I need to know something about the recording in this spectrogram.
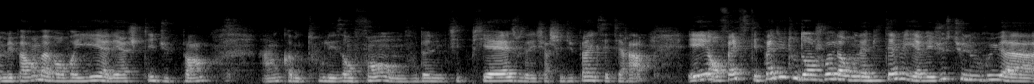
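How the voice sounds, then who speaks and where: A woman born in France, telling personal stories to camera for her family vlog in a chatty way, often pausing on "euh" and "voilà". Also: fairly low pitch, roomy sound. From France (born in Paris). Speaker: family vlogger. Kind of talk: casual personal storytelling to camera.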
